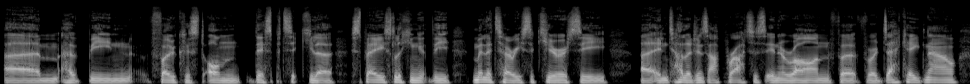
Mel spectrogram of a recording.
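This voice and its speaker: A young man, a native Farsi speaker raised in Britain, answering as a guest analyst in an earnest, measured way with frequent fillers and restarts. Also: low voice, little pitch movement, clean tone, no room sound, clean studio sound. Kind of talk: interview answers.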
